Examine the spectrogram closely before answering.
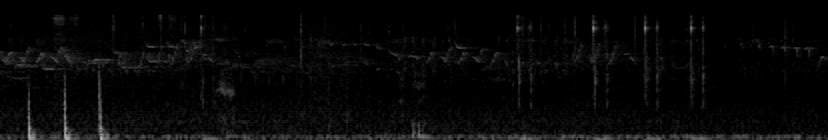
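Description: Keyboard keys click as they are pressed.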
